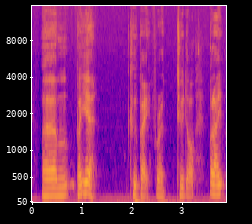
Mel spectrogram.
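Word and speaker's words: coupé: But it's it's coupe because the the e has got the accent above it, like cafe. Cafe. Coupe. It is coupe. It's not coupe. Um, but yeah, coupe for a twodoor.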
